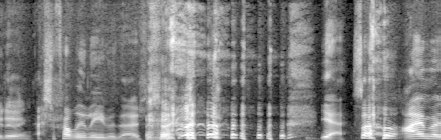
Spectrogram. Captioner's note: they laugh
